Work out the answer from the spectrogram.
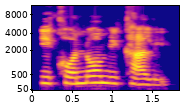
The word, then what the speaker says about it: economically: Here we have, if you were to add a suffix to this one, economically, the stress placement still remains on the NO.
